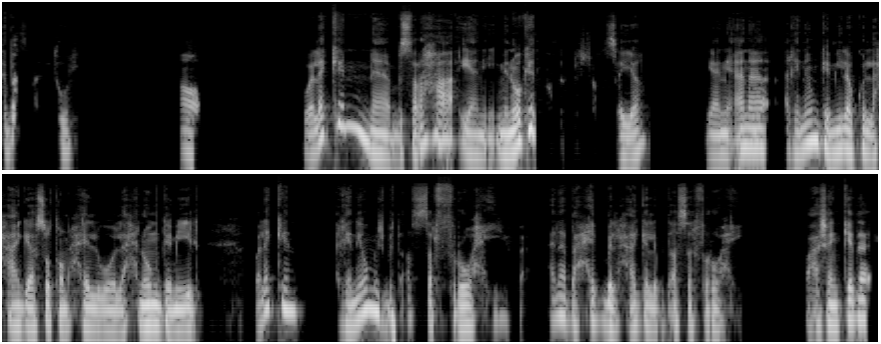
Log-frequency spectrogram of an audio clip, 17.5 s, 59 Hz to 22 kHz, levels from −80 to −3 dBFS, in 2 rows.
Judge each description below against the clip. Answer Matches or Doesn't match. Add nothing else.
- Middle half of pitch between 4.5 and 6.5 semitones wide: Matches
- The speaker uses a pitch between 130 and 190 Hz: Doesn't match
